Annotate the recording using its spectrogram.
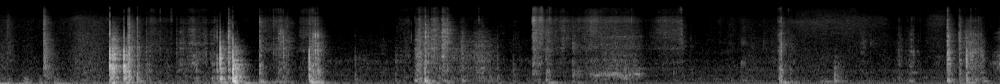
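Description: Scattered knocks, clatter and rubbing of a wooden pizza board and a plate with a pizza cutter being set down and shifted on a wooden table.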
